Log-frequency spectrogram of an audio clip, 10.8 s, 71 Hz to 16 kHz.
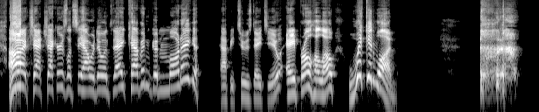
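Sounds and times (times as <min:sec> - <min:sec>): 
speech: 0:00.1 - 0:08.0, 0:09.6 - 0:10.4
harsh raspy cough: 0:09.6 - 0:10.6.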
